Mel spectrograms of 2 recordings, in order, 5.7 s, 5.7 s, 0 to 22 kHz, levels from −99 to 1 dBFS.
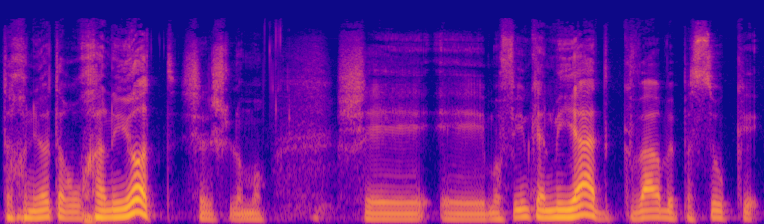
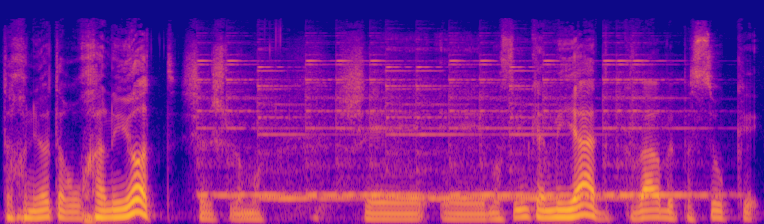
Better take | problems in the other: first | doorbell; noticeable; from 1.5 s on; peak 7 dB below the speech

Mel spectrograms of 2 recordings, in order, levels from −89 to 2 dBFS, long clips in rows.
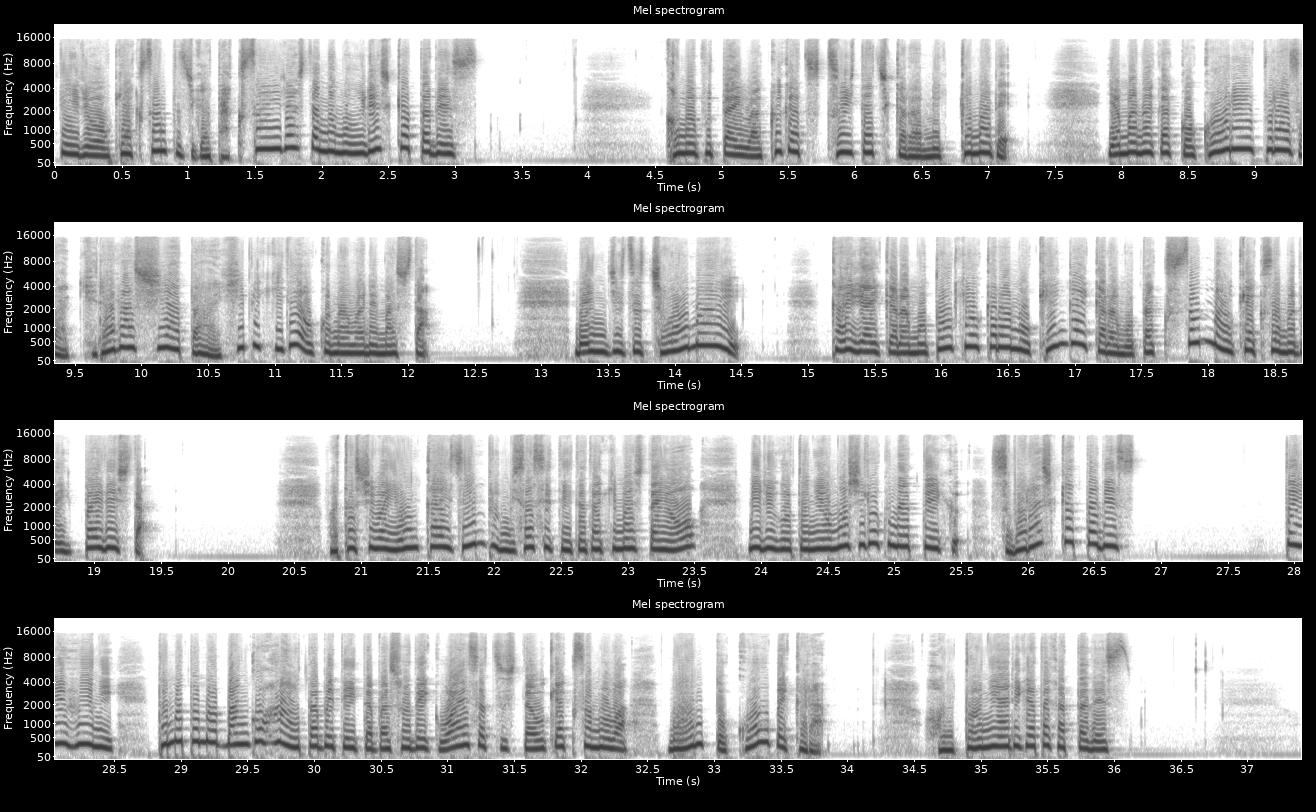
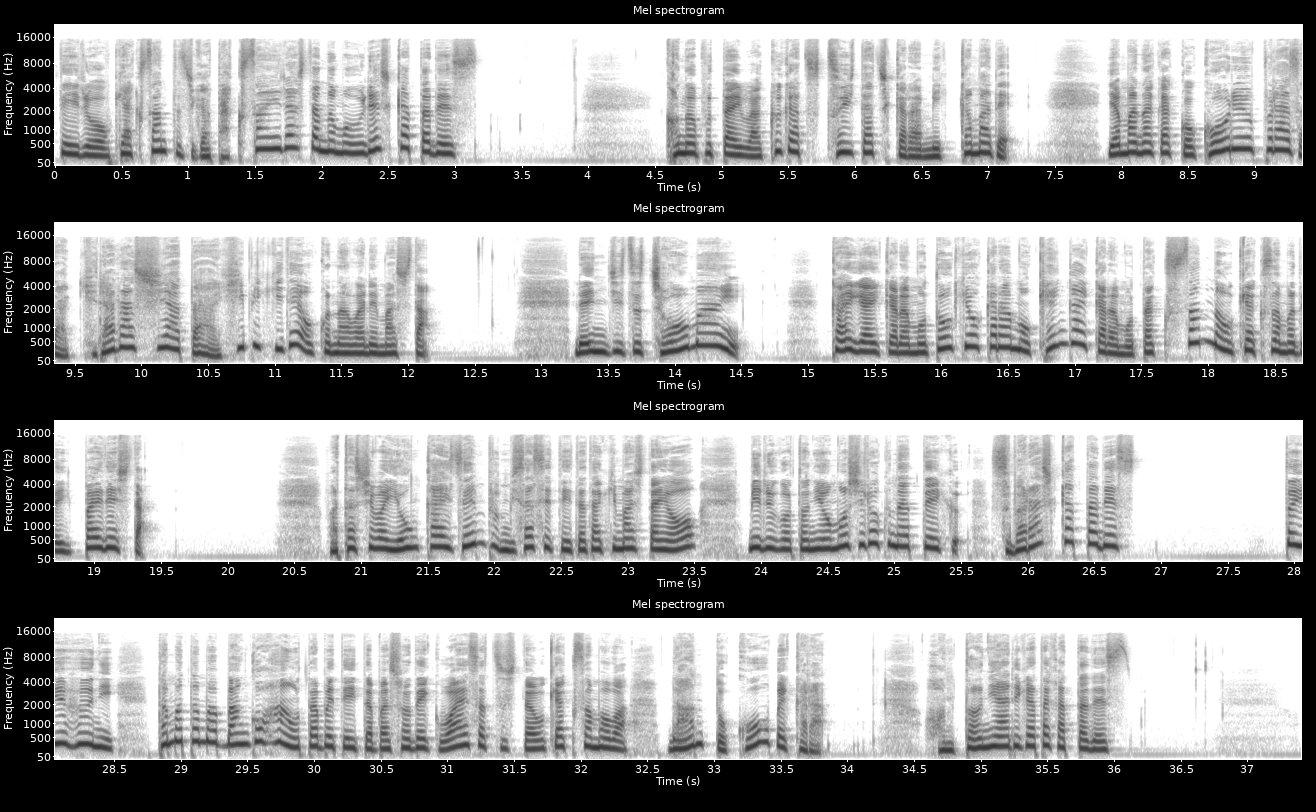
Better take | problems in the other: second | distortion; slight; 21% of the sound clipped

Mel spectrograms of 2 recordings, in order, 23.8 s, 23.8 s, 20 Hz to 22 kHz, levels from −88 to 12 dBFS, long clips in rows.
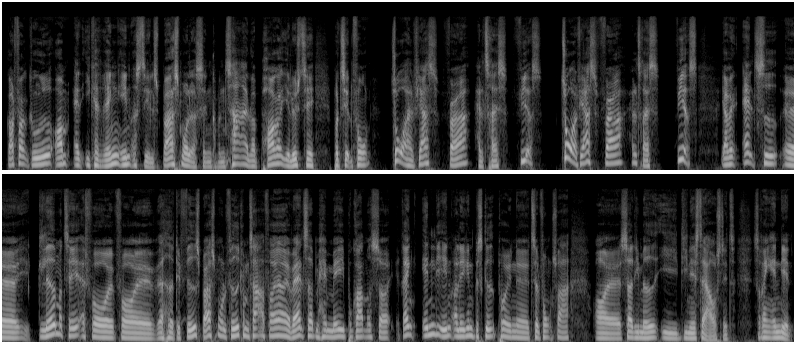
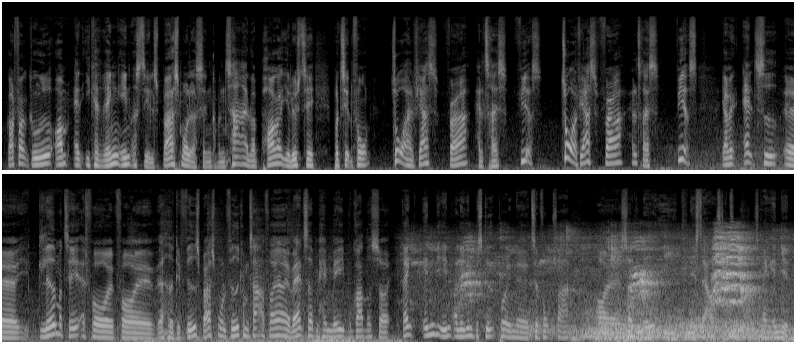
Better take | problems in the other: first | rain or running water; very loud; throughout; 3 dB above the speech

